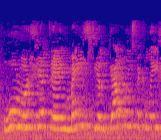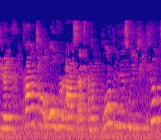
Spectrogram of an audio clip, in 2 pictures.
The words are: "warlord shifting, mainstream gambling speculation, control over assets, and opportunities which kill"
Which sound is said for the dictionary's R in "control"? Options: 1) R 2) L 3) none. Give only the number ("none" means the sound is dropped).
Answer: 3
